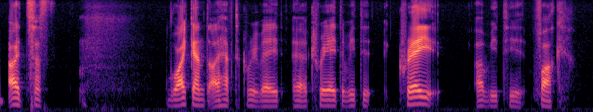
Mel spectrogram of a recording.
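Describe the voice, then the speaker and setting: Over a quiet background, a man with a Finnish accent speaks very slowly with fairly even intonation and long, frequent pauses. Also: medium pitch for a man, dry, close sound with no echo. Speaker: video game league commentator. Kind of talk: casual commentary recap. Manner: halting.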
